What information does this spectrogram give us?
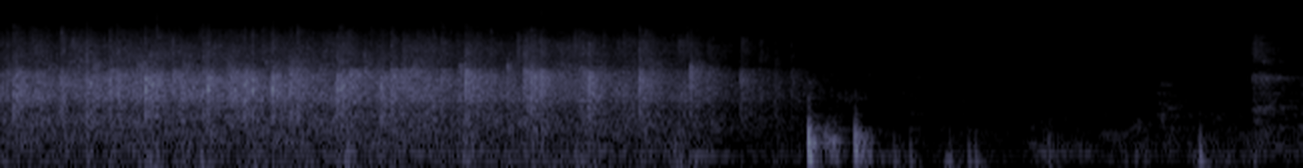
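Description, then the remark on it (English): An audience gives a warm round of applause for a man invited forward to read the scripture. The clapping is dense and steady and fades out after about four seconds, followed by a few scattered thumps and shuffling sounds. “So let's give him a warm round of applause.”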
